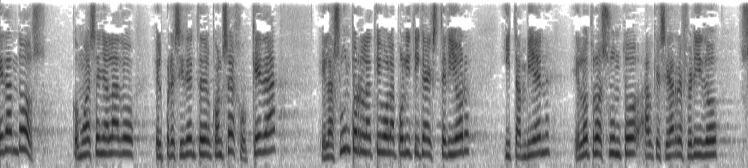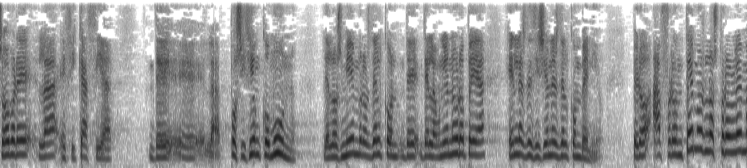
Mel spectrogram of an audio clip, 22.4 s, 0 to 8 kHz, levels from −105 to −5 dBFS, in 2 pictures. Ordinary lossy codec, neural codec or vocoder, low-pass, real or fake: none; none; 7.2 kHz; real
